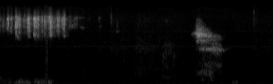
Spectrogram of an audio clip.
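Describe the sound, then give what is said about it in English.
A short burst of rattling and clattering as five dice are shaken and rolled, followed by a single sharper clack a moment later, then quiet. “So I roll five dice and successes are seven higher.”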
